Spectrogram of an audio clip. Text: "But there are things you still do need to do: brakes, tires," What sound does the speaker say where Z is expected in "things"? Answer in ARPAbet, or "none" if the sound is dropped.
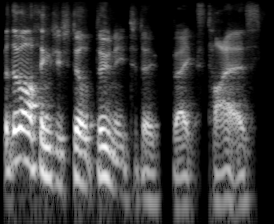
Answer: Z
